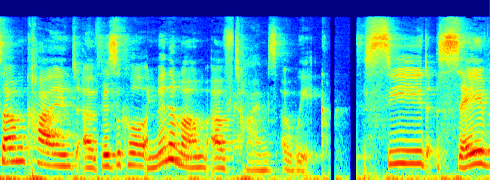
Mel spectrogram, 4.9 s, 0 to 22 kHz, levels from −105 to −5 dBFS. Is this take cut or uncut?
cut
